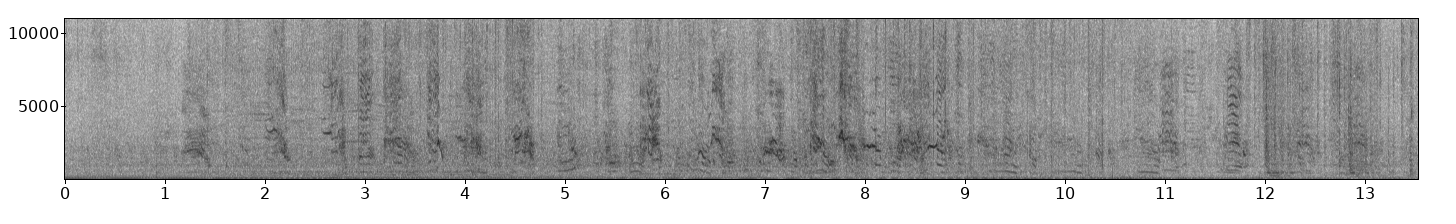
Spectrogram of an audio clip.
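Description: A flock of chickens in Cappoquin clucking and squawking continuously, many overlapping calls, over a steady low mechanical hum throughout.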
